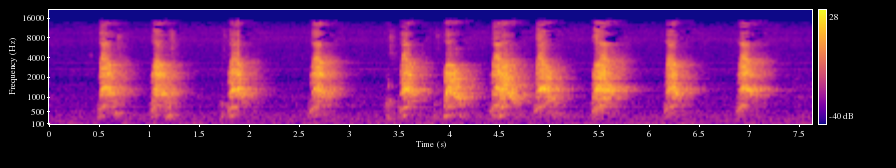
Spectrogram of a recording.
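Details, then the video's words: Maltese terrier giving a steady run of about eleven sharp, high barks, roughly one every half second to second, each short and bright, against a quiet low hum. "Maltese Terrier Dog Barking Sounds"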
